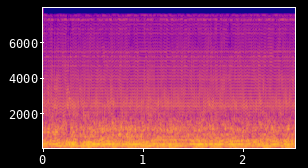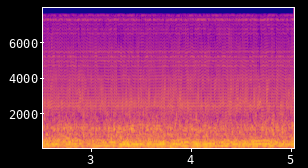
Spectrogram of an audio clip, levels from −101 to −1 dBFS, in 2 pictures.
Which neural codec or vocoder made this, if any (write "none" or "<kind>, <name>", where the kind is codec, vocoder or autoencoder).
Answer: vocoder, BigVGAN v2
